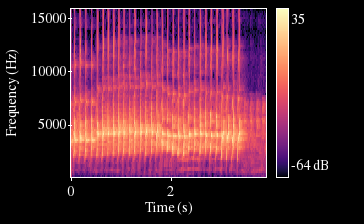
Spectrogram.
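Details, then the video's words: Lovebird song used as a lure to get a silent lovebird singing again: a long, rapid, buzzy chattering trill around high pitch, pulses repeated about three per second, running steadily for over three seconds then stopping. "pancingan burung lovebird macet bunyi"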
